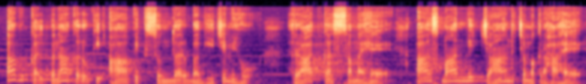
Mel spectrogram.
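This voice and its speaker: Slow-paced man guiding a sleep meditation. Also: mid-range voice. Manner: soothing, gently instructing listeners. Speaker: meditation guide. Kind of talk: guided sleep meditation, scripted narration.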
